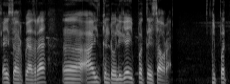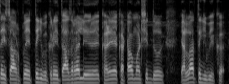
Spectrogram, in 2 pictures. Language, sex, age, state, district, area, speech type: Kannada, male, 30-45, Karnataka, Gadag, rural, spontaneous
